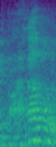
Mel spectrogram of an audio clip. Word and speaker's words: 馬花道: 馬の花道と書いて馬鹿道と言います。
